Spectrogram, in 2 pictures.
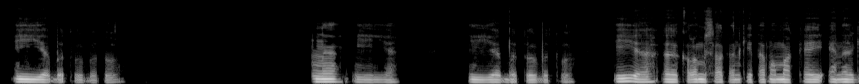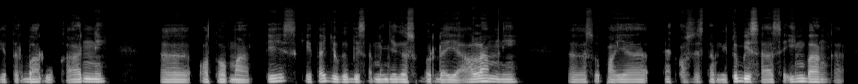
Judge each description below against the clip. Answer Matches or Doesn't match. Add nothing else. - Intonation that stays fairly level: Matches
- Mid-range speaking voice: Doesn't match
